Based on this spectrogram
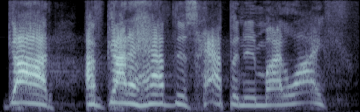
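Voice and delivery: loud, urgent plea to God; intense prayer. Acted. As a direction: cry out as if you must have it. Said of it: "you ask Him with intensity".

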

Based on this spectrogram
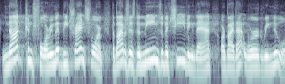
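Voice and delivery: loud, high preaching cry; full-force preaching. Acted.

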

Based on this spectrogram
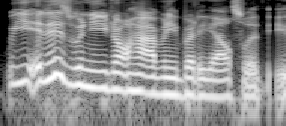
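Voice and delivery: ordinary talk

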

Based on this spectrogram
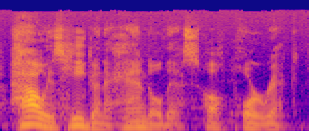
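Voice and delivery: low, soft sympathy; mock pity. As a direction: pity him quietly, deep in the voice. Acted pity for youth pastor.

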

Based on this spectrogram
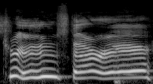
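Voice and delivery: very high, slow drawn-out catchphrase; TV catchphrase impression. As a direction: stretch it like the TV intro. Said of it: "every time I hear somebody say".

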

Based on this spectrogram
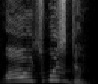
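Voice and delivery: stunned by sudden wisdom; awed surprise. Retold or imitated. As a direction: pitch leaps way up in wide-eyed wonder. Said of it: "I'm like".

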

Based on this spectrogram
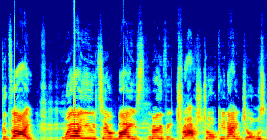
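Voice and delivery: high, slow, hammed-up Australian man; Aussie accent. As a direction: put on an aggressive, broad Aussie accent. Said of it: "should have done that in an Aussie accent".

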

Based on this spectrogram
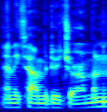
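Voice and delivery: ordinary delivery

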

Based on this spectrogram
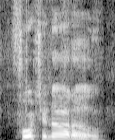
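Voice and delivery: high, loud impatient call; calling aloud. A narrator's reading. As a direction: call into the niche. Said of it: "I called aloud".

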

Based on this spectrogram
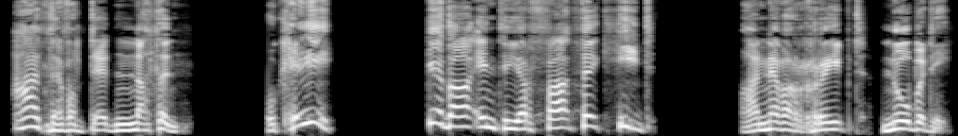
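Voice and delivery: high furious protest, acted; angry denial. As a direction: lose his temper at the fat detective. Suspect shouting denial at detective.

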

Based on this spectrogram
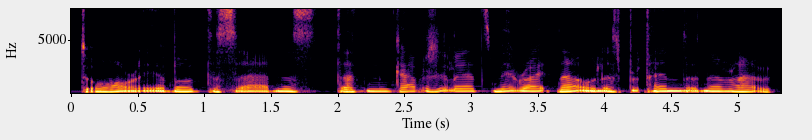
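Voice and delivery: high, forced brightness over tears; a fake cheerful cover for crying; mock breezy denial. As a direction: brush off your own tears cheerily.

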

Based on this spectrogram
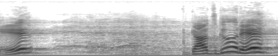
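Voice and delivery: mock Canadian sermon tag. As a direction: preach it with a Canadian "eh". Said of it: "start talking like that".

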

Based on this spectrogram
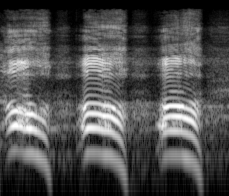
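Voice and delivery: hammed-up groans of a man in pain; mock groaning. Husband lying hurt in bed complains to his wife, mock groans. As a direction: moan like a helpless guy with a bad back. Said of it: "and I'm complaining".

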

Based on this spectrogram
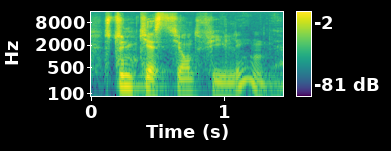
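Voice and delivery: hushed ominous delivery; low dark murmur. Pretend. Dark murmured repeat of refrain.

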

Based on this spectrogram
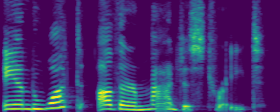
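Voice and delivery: high, declaiming challenge. A narrator's reading. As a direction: raise the pitch and challenge them. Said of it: "raising his voice".

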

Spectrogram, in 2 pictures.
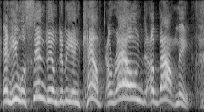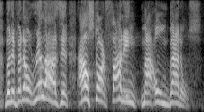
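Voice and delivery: loud, rising preacher cadence; Sunday-morning pulpit fire; preaching. Acted. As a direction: preach it out to the whole church. Builds back to full preaching.

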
